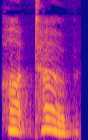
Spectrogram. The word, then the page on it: hot tub: American English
